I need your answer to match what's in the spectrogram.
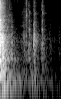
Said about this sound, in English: The door is partly open. Okay, kick it open. Watch yourself.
